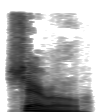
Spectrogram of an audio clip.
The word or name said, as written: cheryl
